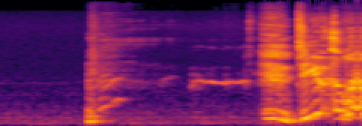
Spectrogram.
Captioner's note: laughs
